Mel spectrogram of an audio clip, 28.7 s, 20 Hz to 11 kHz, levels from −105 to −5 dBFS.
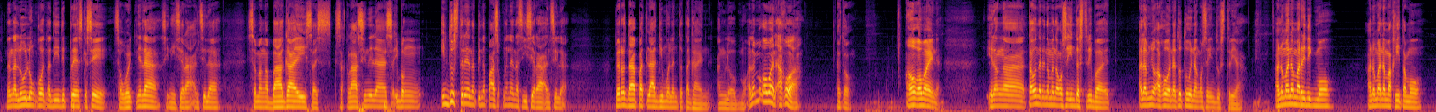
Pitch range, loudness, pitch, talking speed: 115-145 Hz, -24 LUFS, 125 Hz, 140 wpm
